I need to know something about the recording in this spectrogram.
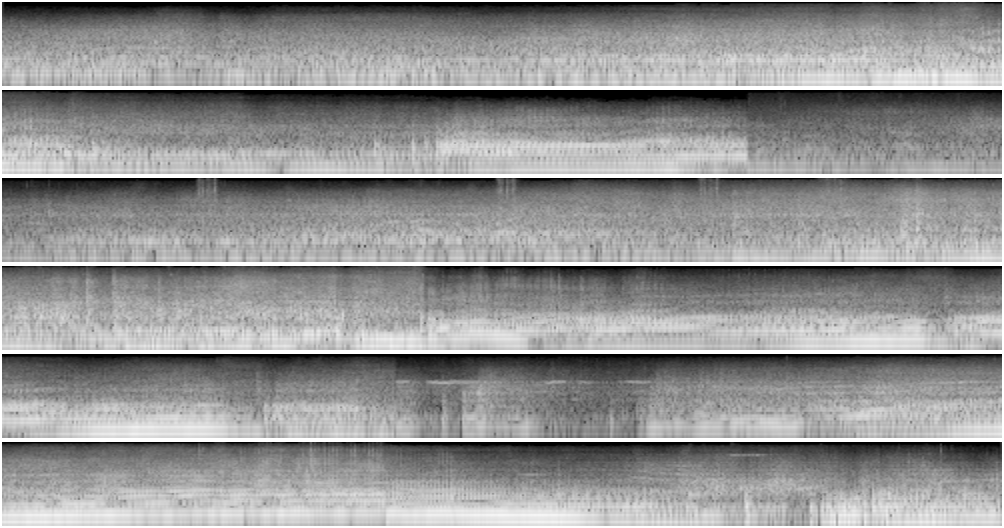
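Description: Subaru Impreza WRX STI rally car's turbocharged flat-four engine driven hard on a tarmac stage, its note climbing and falling over and over as it revs through the gears and passes by.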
